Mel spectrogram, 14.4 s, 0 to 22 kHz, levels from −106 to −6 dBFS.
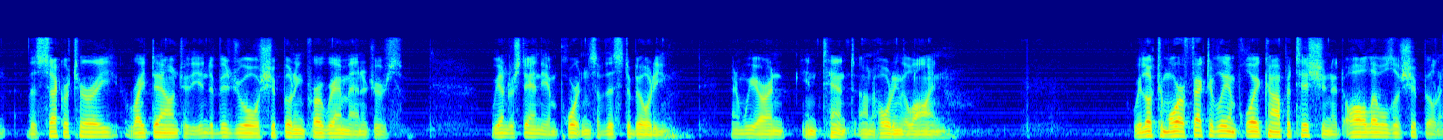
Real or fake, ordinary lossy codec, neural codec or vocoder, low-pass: real; MP3, 48 kbps; none; 7.2 kHz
